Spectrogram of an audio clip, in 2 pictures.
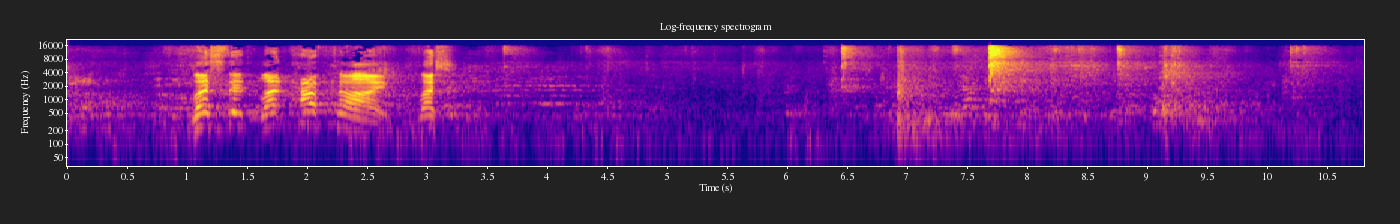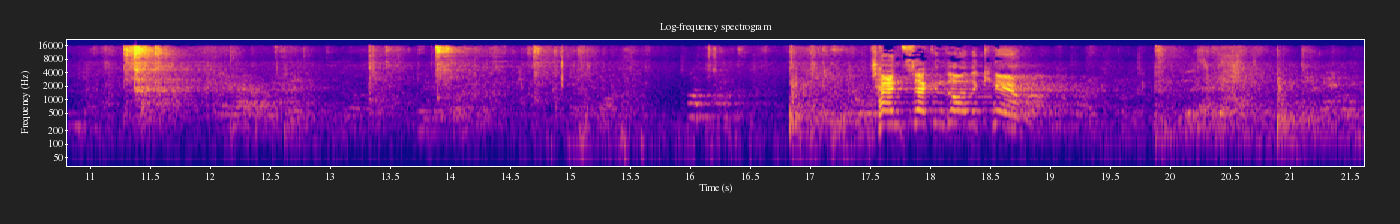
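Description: Swords clack together in quick exchanges.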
